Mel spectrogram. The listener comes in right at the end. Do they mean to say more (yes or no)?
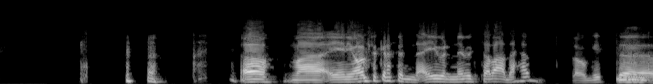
no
